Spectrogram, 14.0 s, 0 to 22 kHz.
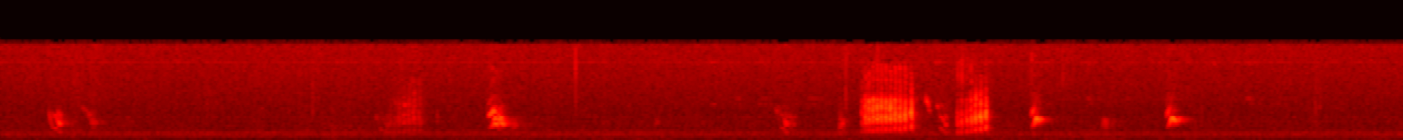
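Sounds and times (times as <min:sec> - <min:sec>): songbird chirps: 0:00.4 - 0:01.4, 0:02.0 - 0:13.6
harsh raspy bird calls: 0:08.6 - 0:10.0.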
